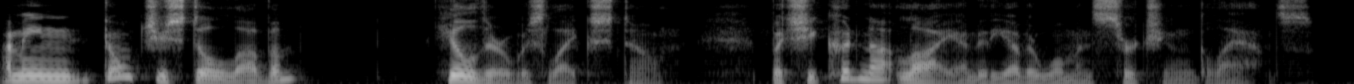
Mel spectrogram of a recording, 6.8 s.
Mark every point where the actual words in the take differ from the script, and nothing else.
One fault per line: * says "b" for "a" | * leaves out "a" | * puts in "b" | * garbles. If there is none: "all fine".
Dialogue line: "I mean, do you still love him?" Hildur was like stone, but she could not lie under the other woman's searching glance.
* says "don't" for "do"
